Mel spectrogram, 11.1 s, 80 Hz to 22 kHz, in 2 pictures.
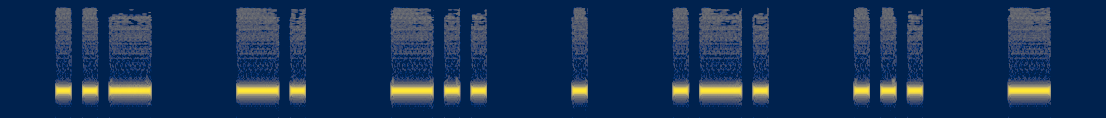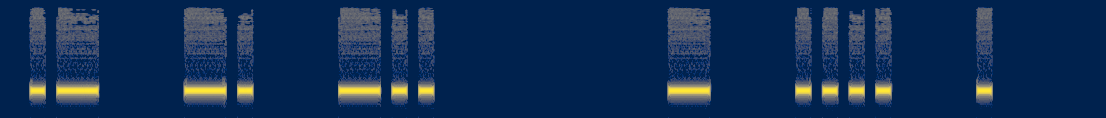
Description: Morse code, heard as a keyed tone, about 18 wpm, spaced as for 12 wpm, 1000 Hz. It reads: UNDERSTAND THE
